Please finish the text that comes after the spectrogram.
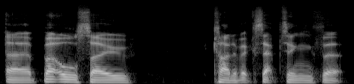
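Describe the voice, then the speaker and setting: A man with a fairly low voice, recorded close and dry, talks casually as a podcast co-host. He muses his way through book discussion, feeling for his phrasing and dropping in jokey asides. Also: steady tone, takes it slowly, clean tone, dry recording.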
